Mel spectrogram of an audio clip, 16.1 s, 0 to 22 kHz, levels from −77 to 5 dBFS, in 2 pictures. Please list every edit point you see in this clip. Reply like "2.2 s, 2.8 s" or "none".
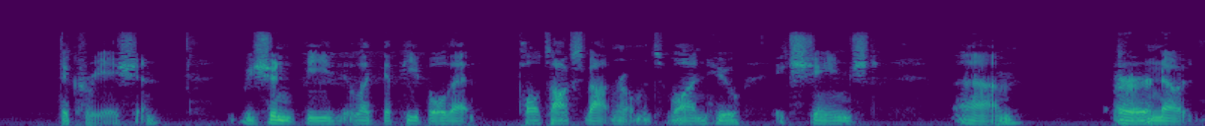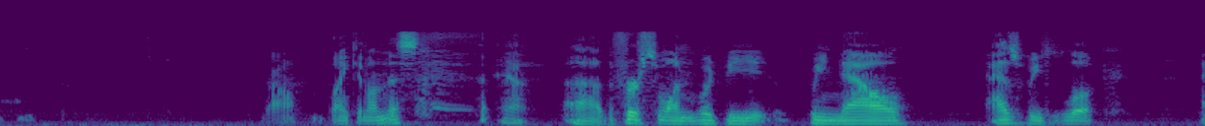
11.3 s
